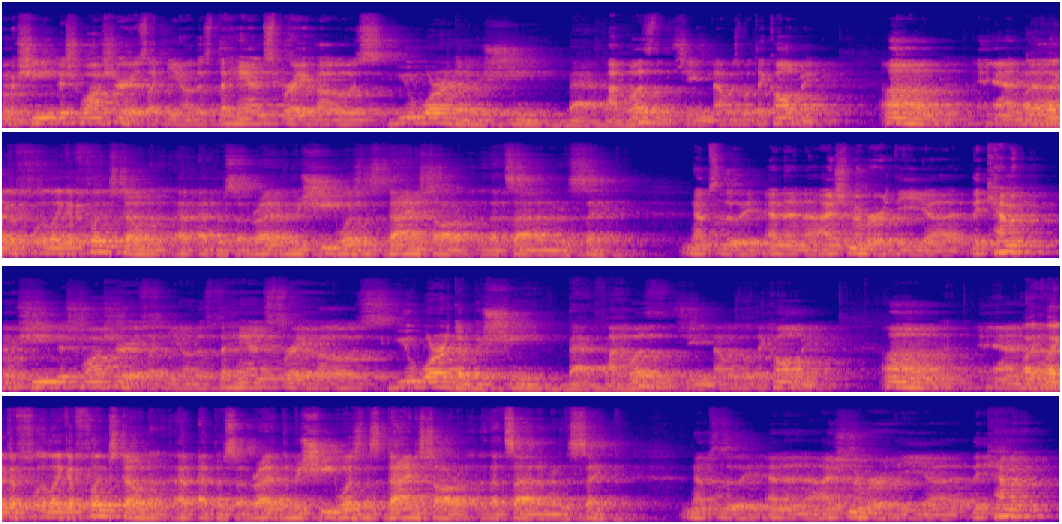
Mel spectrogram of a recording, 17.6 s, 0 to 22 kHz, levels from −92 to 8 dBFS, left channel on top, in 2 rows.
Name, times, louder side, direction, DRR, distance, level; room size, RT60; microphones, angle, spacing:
voice 1, 0.0-3.2 5.0-6.8 7.3-8.9 14.5-17.3, left 2 dB, 70° left, 3 dB, 7.2 m, -27 dB
voice 2, 3.2-5.3 8.5-13.9, right 2 dB, 40° right, 3 dB, 6.8 m, -24 dB
28.0 x 25.5 x 5.9 m, 1.1 s
head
